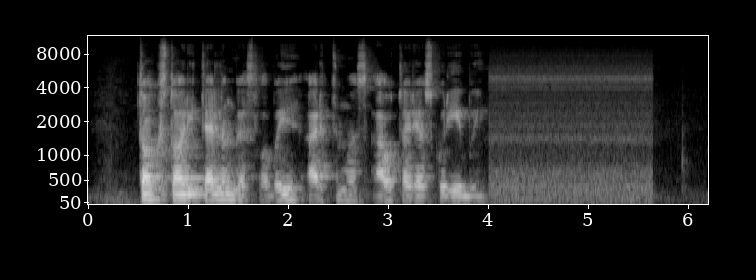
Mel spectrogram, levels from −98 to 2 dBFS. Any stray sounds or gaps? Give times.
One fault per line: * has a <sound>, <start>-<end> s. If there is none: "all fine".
all fine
